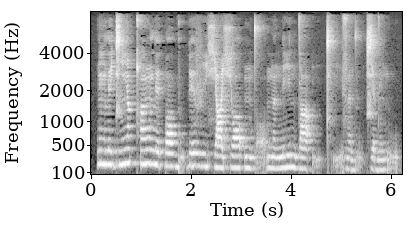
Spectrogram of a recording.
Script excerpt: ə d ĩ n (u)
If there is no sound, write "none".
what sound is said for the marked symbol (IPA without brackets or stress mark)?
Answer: ṵ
